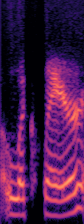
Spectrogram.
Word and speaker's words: Leclerc: you can find me at um M Leclair and that is my last name is spelled l-e-c-l-e-r-c um you can find me there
